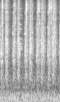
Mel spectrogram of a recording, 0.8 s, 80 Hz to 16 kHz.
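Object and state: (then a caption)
Metal spice tin with its contents still inside. A vintage 1930s–40s metal spice tin from an estate sale, made by Aunt Nellie for the Harrisburg Grocery Company, is shaken. It gives six dry, hissy rattling-and-rubbing pulses, mostly high-frequency, that show the original spice is still inside.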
